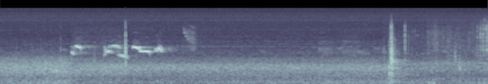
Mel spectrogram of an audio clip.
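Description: A bird chirping a quick run of warbling notes about a second in, over steady background noise, with a single sharp click near the end.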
